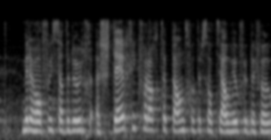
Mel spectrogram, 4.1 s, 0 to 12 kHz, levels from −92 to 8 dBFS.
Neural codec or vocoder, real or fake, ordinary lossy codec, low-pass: codec, 16 kHz, 4 kbps, FunCodec, trained on LibriTTS, 50 frames a second; fake; none; 7.2 kHz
